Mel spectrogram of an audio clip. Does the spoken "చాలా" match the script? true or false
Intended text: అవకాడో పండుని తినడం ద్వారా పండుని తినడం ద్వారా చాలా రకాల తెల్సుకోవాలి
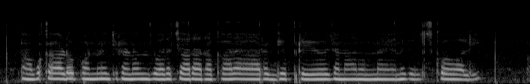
false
